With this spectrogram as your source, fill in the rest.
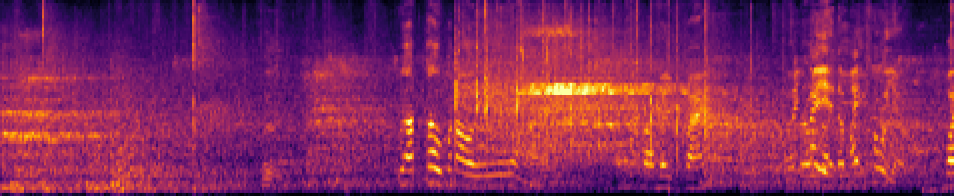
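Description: A crowd of children and young people chatter in a large echoing hall.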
